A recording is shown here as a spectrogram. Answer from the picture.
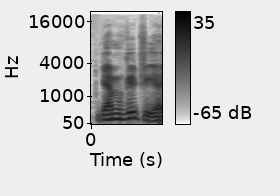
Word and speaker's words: Yamaguchi: no she is not Yamaguchi Yamaguchi I know I know how to say it right don't call her Gucci then I know how to say it wrong yeah he's not Italian she's Japanese I'll call her Christy all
